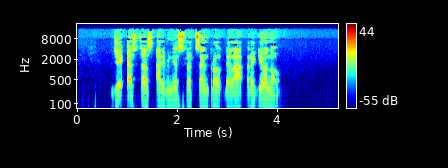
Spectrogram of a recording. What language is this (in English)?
Esperanto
